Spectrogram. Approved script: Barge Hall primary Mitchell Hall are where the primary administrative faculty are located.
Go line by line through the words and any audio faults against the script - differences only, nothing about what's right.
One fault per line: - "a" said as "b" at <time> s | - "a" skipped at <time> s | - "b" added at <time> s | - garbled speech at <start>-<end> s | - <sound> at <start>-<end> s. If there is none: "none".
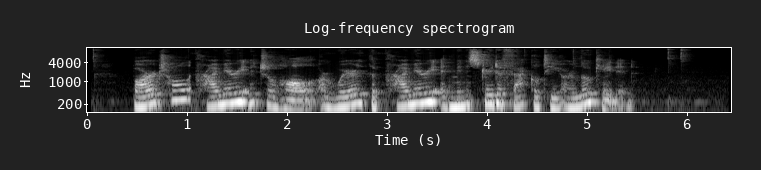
none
